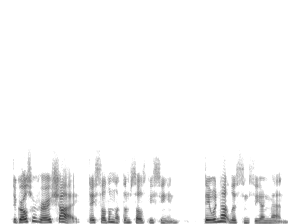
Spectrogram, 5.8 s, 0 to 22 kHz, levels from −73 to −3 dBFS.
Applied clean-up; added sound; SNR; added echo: none; none; none; none.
